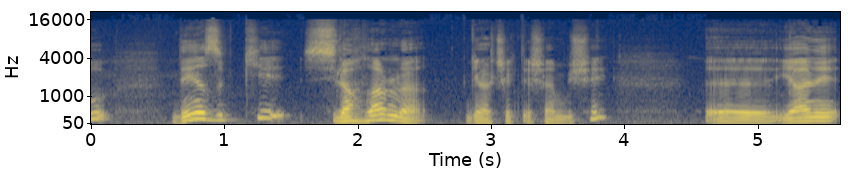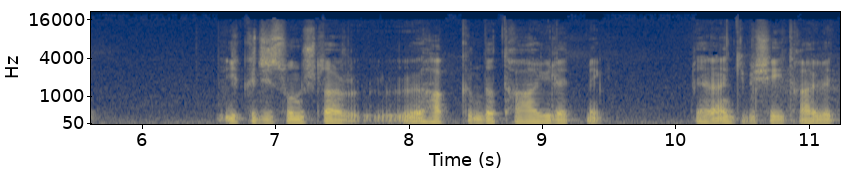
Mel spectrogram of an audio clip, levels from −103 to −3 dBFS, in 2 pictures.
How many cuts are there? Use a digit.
1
